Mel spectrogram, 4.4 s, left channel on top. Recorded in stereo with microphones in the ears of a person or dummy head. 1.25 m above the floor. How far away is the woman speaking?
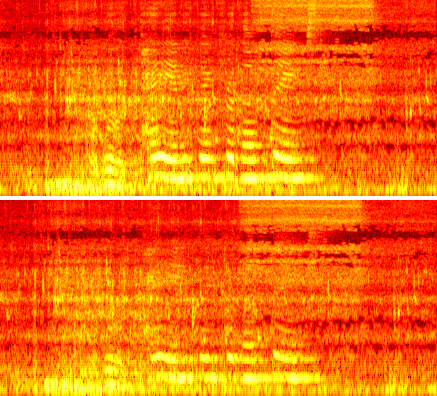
About 0.7 m.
